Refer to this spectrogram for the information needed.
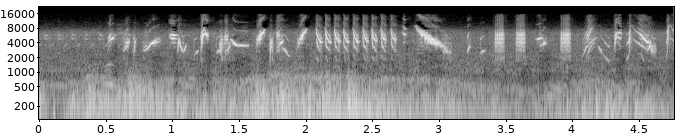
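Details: European goldfinch, an adult known as sharif, in 2019, pouring out a continuous bright jumble of twittering chirps, short buzzy rattles and sliding whistles, with faint low-pitched noise in the background.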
